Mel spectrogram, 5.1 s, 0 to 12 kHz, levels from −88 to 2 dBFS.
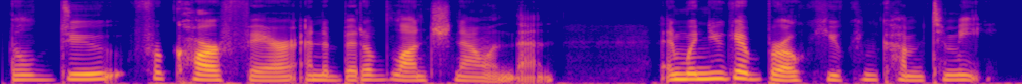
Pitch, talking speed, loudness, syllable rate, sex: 190 Hz, 270 wpm, -21 LUFS, 5.6 syllables/s, female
